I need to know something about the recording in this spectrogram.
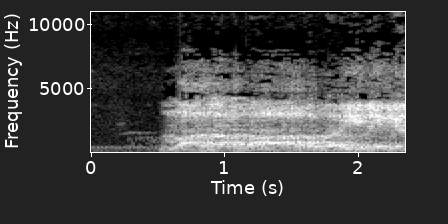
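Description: A man's voice begins chanting gurbani about half a second in, singing on long, held notes after a brief moment of faint low hum.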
